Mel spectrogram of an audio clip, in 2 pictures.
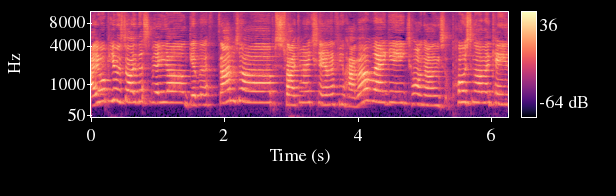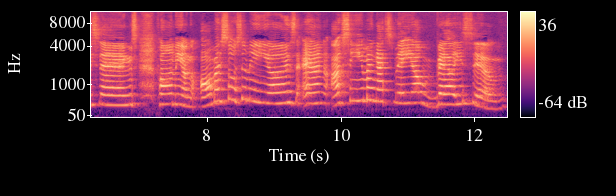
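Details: Dysarthria from cerebral palsy in an adult woman who has long-standing difficulty pronouncing words, is often not understood, and had years of speech therapy while growing up.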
